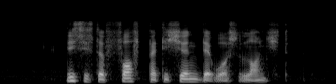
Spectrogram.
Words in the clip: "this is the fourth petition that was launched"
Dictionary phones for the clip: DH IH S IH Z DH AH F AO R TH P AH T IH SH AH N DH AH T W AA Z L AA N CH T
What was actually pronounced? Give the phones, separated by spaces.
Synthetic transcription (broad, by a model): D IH S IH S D AH F AO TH P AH T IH SH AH N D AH T W AA S L AA N CH T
